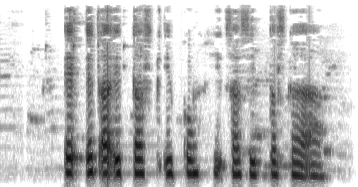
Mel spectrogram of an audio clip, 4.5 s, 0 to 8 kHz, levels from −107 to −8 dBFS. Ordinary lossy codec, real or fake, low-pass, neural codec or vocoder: MP3, 48 kbps; real; 7.2 kHz; none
